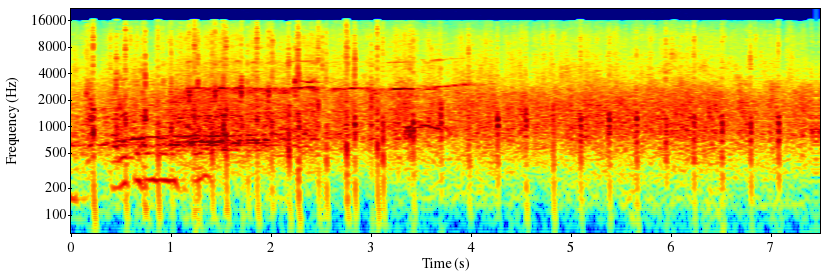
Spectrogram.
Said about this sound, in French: Vous pouvez applaudir aussi JP Pianiste qui vient de prendre place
